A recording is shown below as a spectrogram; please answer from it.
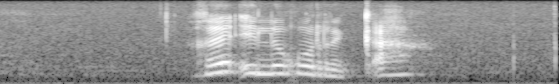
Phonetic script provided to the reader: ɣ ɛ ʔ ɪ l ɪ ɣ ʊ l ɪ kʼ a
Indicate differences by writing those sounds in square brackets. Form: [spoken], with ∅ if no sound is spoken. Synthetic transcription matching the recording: ɣ ɛ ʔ ɪ l ɪ ɣ ʊ [r] ɪ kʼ a

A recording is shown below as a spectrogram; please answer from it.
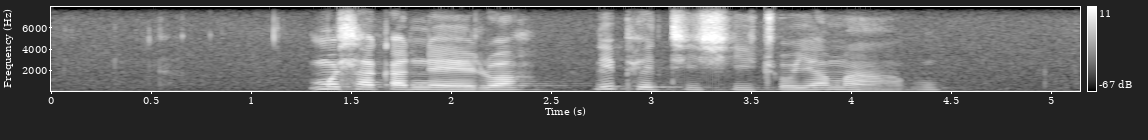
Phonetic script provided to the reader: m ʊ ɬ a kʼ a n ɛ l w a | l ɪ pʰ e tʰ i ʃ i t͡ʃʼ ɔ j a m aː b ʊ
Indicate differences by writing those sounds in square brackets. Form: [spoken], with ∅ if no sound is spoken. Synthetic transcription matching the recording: m ʊ ɬ a kʼ a n ɛ l w a | l ɪ pʰ e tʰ i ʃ i t͡ʃʼ ɔ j a m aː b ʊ

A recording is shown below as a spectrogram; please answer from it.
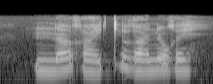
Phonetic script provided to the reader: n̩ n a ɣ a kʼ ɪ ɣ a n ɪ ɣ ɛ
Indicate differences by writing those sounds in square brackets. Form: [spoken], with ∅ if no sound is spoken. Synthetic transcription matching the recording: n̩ n a ɣ a kʼ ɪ ɣ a n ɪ ɣ ɛ

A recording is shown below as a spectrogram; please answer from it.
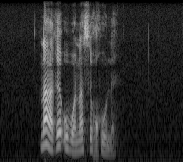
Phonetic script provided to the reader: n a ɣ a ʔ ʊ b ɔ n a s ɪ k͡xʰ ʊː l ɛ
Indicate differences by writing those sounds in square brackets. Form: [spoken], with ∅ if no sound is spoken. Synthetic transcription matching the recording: n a ɣ [ɛ] ʔ ʊ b ɔ n a s ɪ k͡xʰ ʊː l ɛ

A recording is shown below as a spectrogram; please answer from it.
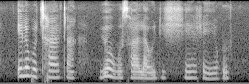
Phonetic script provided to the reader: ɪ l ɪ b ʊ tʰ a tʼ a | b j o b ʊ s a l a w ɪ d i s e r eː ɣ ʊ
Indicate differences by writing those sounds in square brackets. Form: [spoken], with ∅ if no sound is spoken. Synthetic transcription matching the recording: ɪ l ɪ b ʊ tʰ a tʼ a | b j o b ʊ s a l a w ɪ d i [ʃ] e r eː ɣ ʊ

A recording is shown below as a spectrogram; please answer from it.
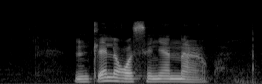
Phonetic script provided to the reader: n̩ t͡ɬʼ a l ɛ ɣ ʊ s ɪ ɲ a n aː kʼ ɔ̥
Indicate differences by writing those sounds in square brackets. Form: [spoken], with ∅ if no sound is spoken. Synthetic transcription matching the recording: n̩ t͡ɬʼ [ɛ] l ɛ ɣ ʊ s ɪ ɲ a n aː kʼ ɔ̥

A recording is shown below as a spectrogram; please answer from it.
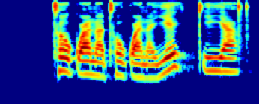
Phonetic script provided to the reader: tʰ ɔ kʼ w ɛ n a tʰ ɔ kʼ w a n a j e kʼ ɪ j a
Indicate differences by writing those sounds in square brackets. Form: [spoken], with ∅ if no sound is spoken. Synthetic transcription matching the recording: tʰ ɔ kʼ w [a] n a tʰ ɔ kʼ w a n a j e kʼ ɪ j a

